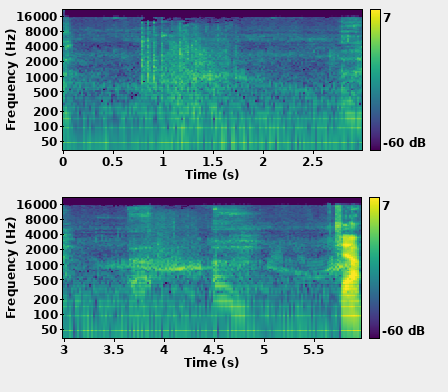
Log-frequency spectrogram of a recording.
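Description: A man grunts and murmurs nervously close by.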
